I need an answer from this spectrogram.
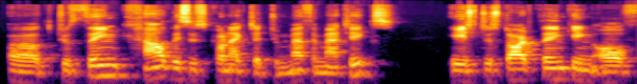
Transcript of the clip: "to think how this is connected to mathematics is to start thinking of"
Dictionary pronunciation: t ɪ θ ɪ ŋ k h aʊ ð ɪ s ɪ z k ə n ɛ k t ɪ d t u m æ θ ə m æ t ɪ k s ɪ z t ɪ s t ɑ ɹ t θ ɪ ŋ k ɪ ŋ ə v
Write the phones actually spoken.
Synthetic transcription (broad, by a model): t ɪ θ ɪ ŋ k h aʊ ð ɪ s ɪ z k ə n ɛ k t ɪ d t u m æ θ ə m æ t ɪ k s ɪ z t ɪ s t ɑ ɹ t θ ɪ ŋ k ɪ ŋ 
